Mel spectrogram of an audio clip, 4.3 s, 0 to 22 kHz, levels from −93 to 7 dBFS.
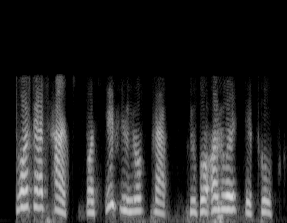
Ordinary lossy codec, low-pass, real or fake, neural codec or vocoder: none; 5.4 kHz; fake; codec, 16 kHz, 1 kbps, FreqCodec, smaller model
